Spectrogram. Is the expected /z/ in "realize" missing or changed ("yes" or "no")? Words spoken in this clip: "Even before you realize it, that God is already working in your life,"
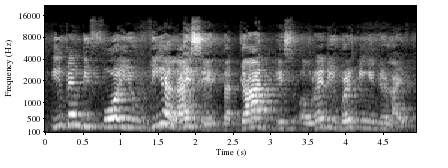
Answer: yes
